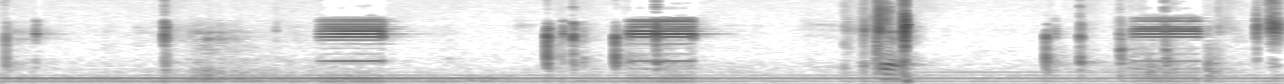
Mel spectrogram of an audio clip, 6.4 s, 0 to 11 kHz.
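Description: Schindler Miconic 10 destination keypad beeping as keys are pressed: three short electronic beeps well over a second apart, with clicks of handling and button presses between them, the sharpest about four and a half seconds in. A steady low hum runs underneath.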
